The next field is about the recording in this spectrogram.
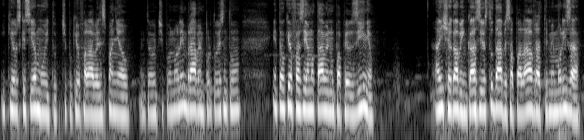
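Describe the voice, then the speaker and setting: Bolivian guy talking easy, fairly high voice, soft mellow tone, lots of fillers. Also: fast, dry recording. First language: Spanish. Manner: relaxed, leans on fillers. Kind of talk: casual testimonial.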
